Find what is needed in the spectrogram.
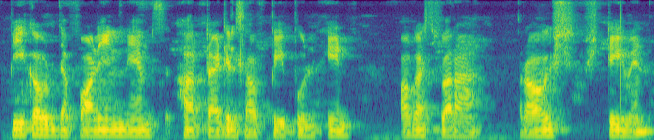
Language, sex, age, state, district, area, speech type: Telugu, male, 18-30, Andhra Pradesh, N T Rama Rao, rural, spontaneous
